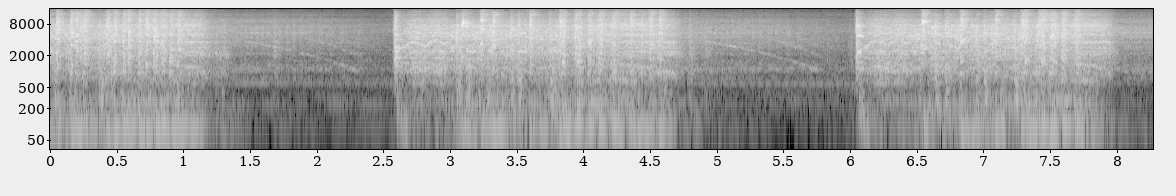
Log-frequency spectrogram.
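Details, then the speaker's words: Newly installed LS 383 V8 in a car called Deathwish, first start attempt with fresh break-in oil; three separate one-to-two-second cranking bursts with quiet gaps, smelling of fuel, but it never catches. "getting fuel it sounds like smells like it's getting fuel"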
